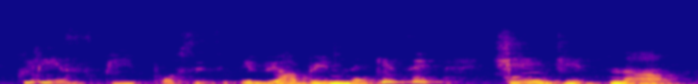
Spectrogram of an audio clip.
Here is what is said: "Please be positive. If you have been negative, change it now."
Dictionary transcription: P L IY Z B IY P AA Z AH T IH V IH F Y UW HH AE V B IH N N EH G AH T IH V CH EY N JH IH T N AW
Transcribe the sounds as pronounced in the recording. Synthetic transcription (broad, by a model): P L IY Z B IY P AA S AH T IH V IH F Y UW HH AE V B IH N N EH G AH T IH V CH EY N JH IH T N AW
